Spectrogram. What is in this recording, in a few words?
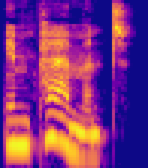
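"impairment", British English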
